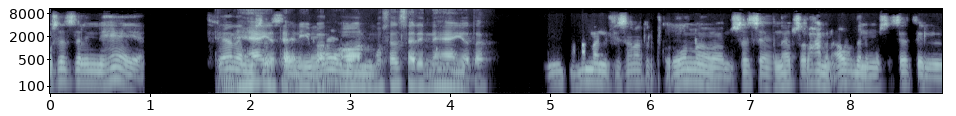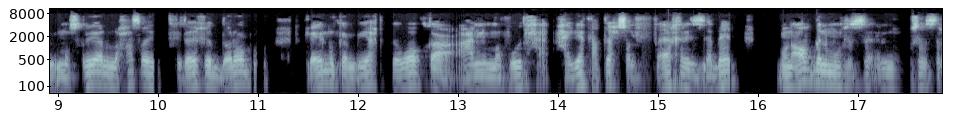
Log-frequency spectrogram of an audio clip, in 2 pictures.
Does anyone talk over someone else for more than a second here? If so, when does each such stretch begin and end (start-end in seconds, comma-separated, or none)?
1.7-3.3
